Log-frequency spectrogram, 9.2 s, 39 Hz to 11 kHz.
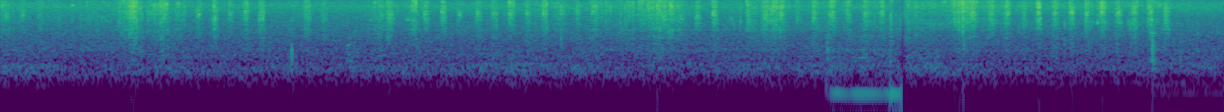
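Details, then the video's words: European hedgehog searching for food at night in autumn, 23 November 2020, beside a small pond and wild bird feeder in central French countryside, eating small slugs; dry crackling clicks in quick rhythmic bursts, several per second, with a brief low hum. "HÉRISSON/Automne/Nuit/Recherche Nourriture ! BRUITX"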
